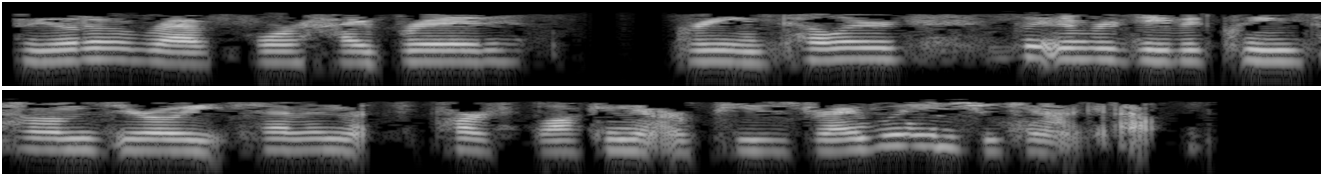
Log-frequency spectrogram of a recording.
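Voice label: Incident Tactical, scanner audio recording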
